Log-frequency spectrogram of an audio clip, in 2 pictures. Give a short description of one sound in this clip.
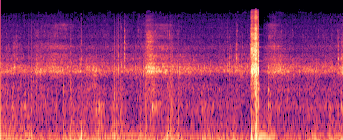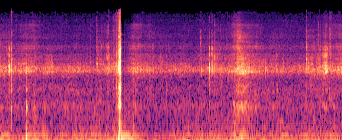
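Paddles splash and dip into river water.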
